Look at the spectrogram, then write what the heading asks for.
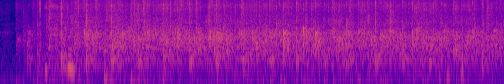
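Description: A crowd bursts into sustained applause, dense clapping that starts abruptly and continues steadily at a fairly loud level for several seconds, with no one speaking over it.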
